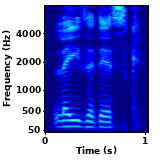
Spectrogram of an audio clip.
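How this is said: It is said in a New Zealand accent.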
